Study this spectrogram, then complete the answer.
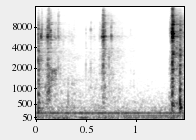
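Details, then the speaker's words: Unlubricated Mercedes (1973–1989) steering lock, 15–20 years old with factory lube film gone, bench test: two or three sharp dry metallic snaps as the key springs back, the sound that wears out steering locks. "because that right there, folks, is what wears out the steering locks."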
